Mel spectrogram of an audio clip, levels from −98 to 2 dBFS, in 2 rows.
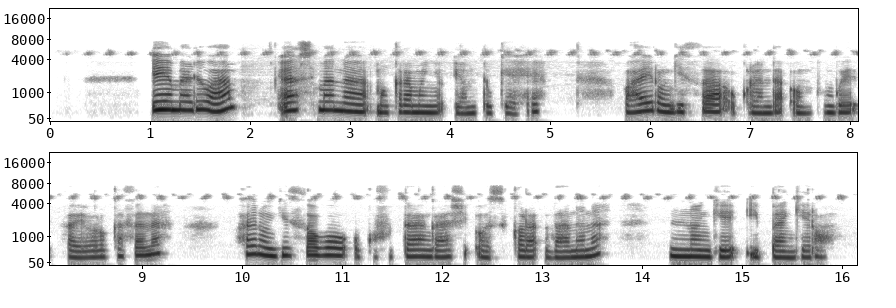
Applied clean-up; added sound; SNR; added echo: none; none; none; none.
